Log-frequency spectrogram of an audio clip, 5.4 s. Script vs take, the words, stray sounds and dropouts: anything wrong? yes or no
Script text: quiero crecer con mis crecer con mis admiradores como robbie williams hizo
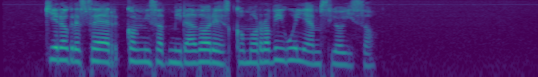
yes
